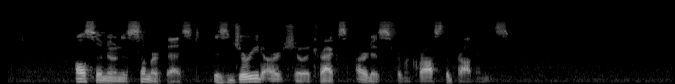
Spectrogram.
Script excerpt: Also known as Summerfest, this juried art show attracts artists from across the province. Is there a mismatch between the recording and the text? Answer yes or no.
no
